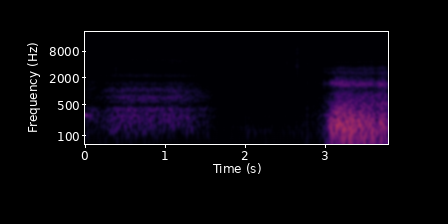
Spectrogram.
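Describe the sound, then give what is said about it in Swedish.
A long, steady breath drawn in through the nose with an airy hiss, a short pause, then a louder gust of breath out through the mouth starting at the end, as a calming breathing exercise. Fairly clear, with no talking. “Så nu andas jag in genom näsan.”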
